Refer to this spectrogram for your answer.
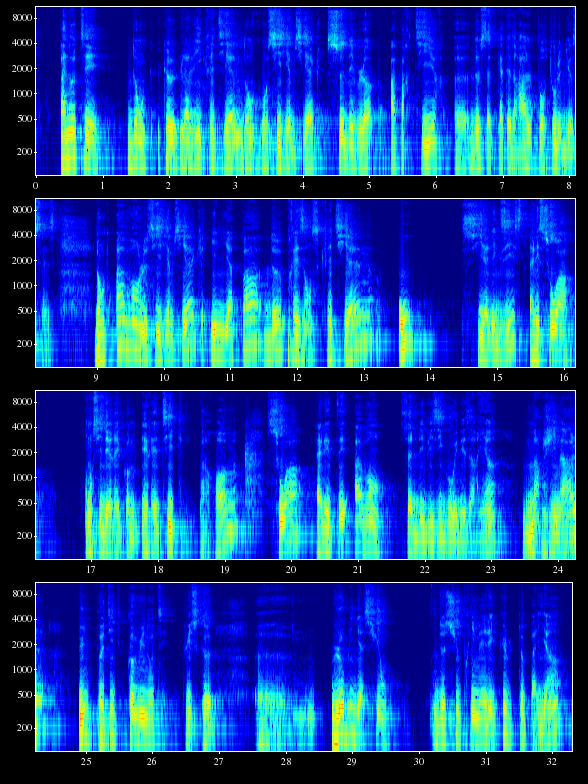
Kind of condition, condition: setting, large echoing room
